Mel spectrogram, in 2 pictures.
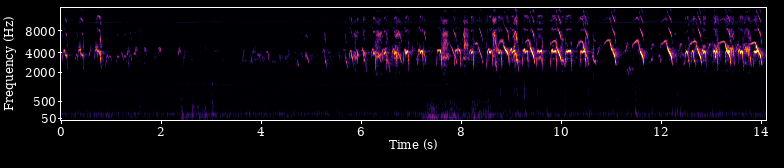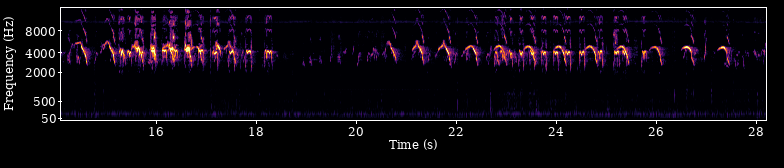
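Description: Birds chirping: two long runs of quick, high-pitched chirps, many a second, loudest in the middle, over a low steady hum.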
